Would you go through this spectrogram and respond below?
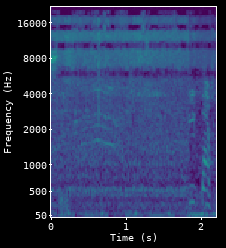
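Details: Honey bees at a beekeeping site kept in modern two-storey hive boxes for honey production; a dense, low droning hum fills the short stretch, with a man's voice breaking in near the end.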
